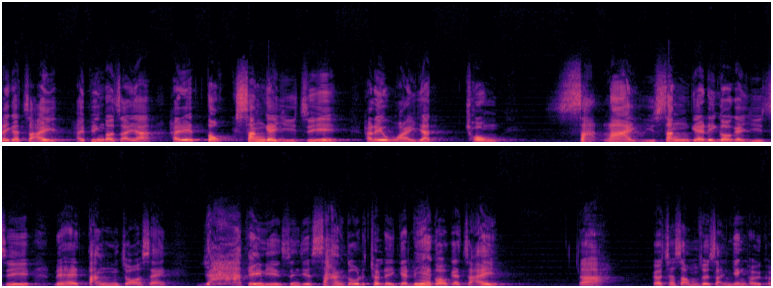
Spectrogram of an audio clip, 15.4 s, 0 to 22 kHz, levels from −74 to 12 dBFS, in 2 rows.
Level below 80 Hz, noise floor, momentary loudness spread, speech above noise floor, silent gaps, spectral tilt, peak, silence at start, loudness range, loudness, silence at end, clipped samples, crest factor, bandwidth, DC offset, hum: -72 dBFS; -55 dBFS; 9 LU; 35 dB; none; -3 dB/octave; 0 dBFS; 0 s; 5 LU; -20 LUFS; 0 s; under 0.1%; 20 dB; 16 kHz; under 0.1%; none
